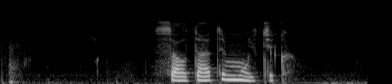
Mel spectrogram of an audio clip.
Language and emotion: Russian, neutral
